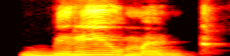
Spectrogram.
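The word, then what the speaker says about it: bereavement: बी का उच्चारण हो गया बी, ठीक है ना। REAVE, यहां तक का उच्चारण बन गया रीव, REAVE, रीव, ठीक है ना। ब्रीव, MENT, मेंट, ठीक है ना, MENT से बन गया मेंट। ब्रीवमेंट, क्या पढ़ेंगे इसको, ब्रीवमेंट।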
